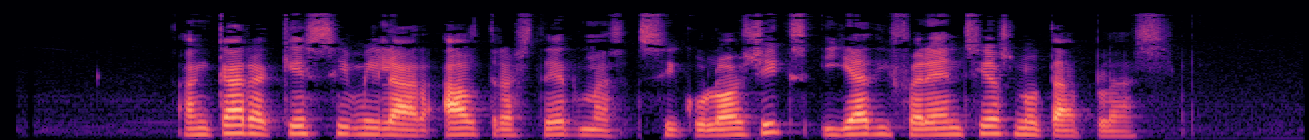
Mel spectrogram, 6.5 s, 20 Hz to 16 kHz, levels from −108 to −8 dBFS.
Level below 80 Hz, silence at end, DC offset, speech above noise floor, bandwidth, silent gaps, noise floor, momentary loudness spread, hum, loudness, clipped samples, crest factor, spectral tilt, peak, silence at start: -84 dBFS; 0.8 s; under 0.1%; 51 dB; 11.5 kHz; none; -80 dBFS; 12 LU; none; -30 LUFS; under 0.1%; 22 dB; -5 dB/octave; -8 dBFS; 0.9 s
